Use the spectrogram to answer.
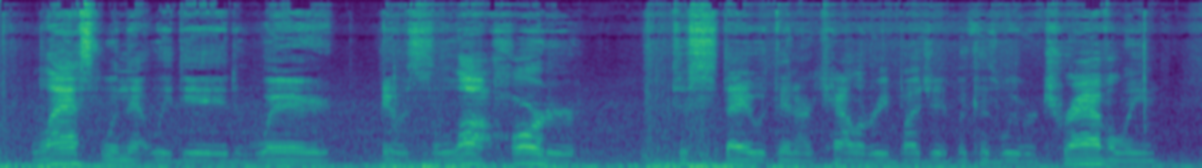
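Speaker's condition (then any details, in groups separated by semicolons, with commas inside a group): No condition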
